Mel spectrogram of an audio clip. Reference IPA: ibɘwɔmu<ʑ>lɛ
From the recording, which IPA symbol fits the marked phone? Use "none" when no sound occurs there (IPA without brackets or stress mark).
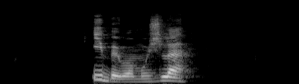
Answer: ʑ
